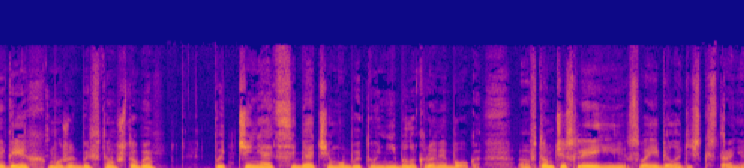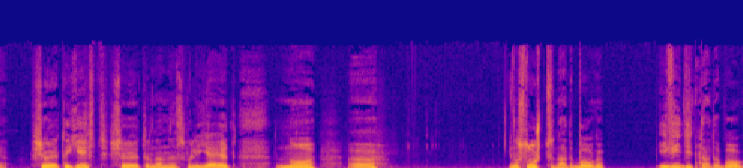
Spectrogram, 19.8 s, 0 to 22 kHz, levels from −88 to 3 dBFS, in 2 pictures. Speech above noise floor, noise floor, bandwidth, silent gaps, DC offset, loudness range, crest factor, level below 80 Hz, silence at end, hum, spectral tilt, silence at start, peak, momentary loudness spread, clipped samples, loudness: 42 dB; -59 dBFS; 16.5 kHz; none; under 0.1%; 3 LU; 16 dB; -42 dBFS; 0 s; none; -6 dB/octave; 0 s; -2 dBFS; 12 LU; under 0.1%; -18 LUFS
